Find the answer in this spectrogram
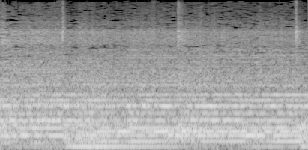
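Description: Bhaderwahi folk dance music: group singing over instruments, with a regular beat.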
